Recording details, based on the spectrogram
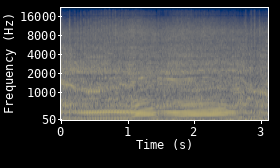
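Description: A KTM 300 XCW dirt bike engine drones steadily and close, its pitch rising and settling slightly as the rider works the throttle on a rocky trail ride, loud and continuous with no talk.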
